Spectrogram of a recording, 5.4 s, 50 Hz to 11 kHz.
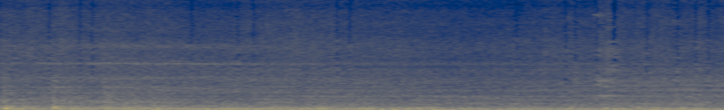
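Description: JR East E231 series electric commuter train rolling along a station platform, a steady rumble of wheels and running gear.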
